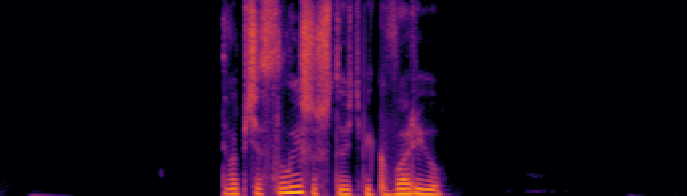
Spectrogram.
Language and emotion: Russian, angry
